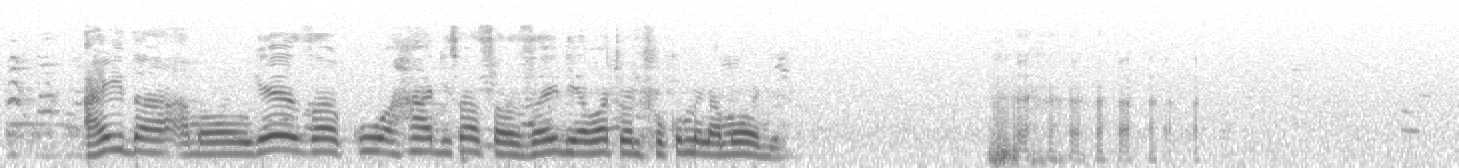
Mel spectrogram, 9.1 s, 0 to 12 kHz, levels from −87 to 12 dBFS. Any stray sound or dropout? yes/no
yes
